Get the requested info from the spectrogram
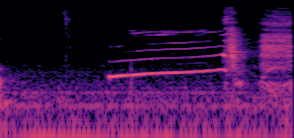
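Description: A domestic cat meowing once: a single drawn-out call that rises slightly in pitch, starting about a second in.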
